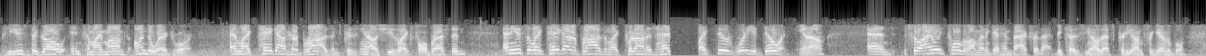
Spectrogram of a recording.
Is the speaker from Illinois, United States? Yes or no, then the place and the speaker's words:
no; Long Island, New York, United States; now in Los Angeles, United States; Yeah, I'm actually from Long Island, so it's good to listen to you out here.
